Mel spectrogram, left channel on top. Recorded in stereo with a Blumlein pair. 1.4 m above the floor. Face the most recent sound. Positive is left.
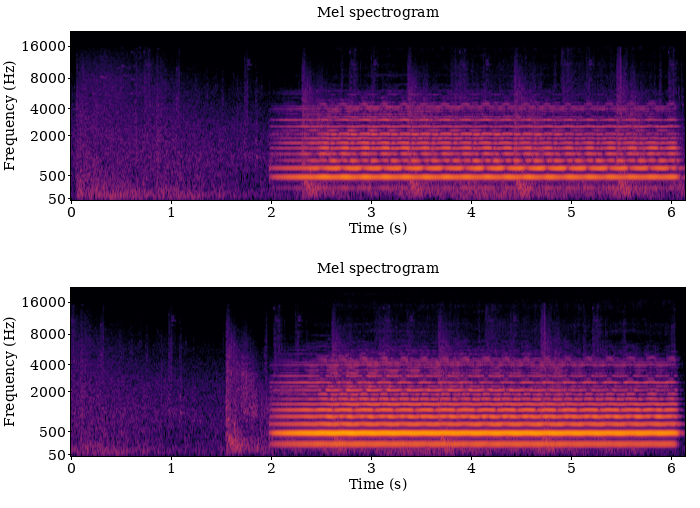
turn(degrees=-25)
